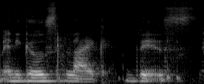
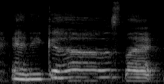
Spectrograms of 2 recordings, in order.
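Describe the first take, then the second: First: Said in the usual way. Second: Sudden high, slow, squeaky voice; goofy high-pitched intro. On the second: Pretend. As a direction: jump way up high and drag it out playfully. Repeats intro in odd voice.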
